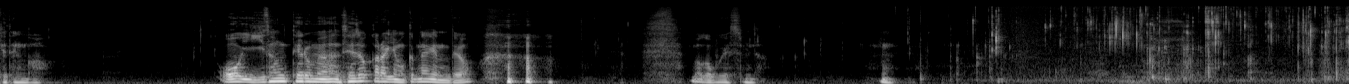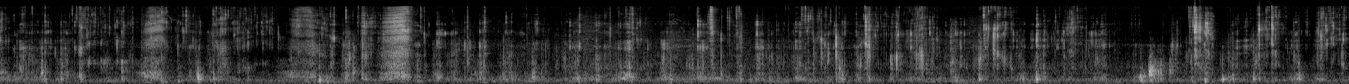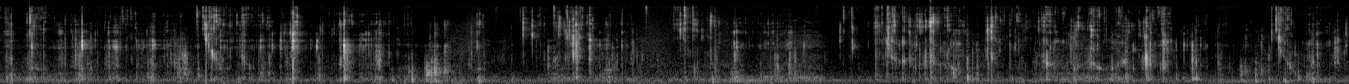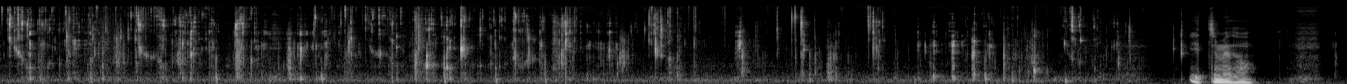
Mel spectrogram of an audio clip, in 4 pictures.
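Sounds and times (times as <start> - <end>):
wet chewing: 9.1 - 52.4.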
